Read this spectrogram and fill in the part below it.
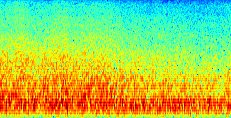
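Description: Ocean waves wash steadily in a broad, unbroken roar of surf, loud and close throughout with no voices.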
